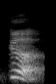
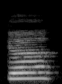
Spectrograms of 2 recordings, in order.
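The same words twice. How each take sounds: First: The pitch falls from high to low. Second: The pitch stays high and level. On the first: It means every. "The fourth one, ge, is every" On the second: It means brother. "the first one, ge, it's brother"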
